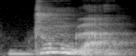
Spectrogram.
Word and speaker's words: dżungla: like, I don't know, like j actually in English. Jungle. dz jungle dżungla jungle dżungla dżungla dżdżownica Now, this one is a hard word, so don't worry about it.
